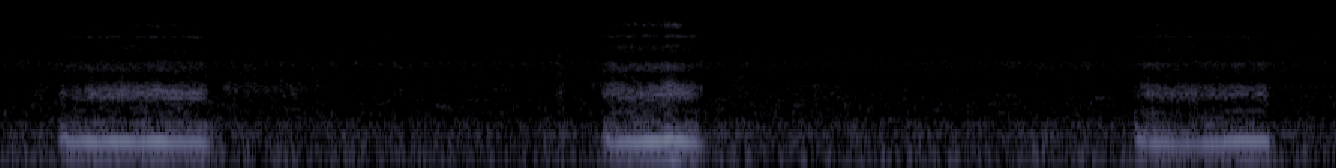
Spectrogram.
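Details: Shih Tzu dog snoring while asleep, three low rumbling snores about four seconds apart, each lasting about a second, with quiet breathing between them.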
